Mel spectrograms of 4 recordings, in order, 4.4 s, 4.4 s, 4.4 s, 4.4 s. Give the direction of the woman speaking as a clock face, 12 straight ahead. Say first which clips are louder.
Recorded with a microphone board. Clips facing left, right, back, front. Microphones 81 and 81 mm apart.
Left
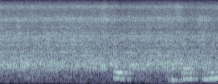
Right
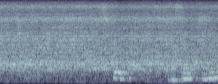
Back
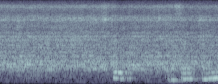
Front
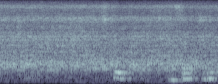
Even, back 1 dB; 6 o'clock.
